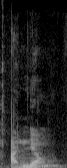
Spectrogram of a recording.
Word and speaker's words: 안녕: Fun fact, hello in Korean is pronounced annyeong, which sounds a lot like onion.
